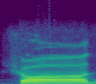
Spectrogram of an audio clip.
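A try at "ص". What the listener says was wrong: সদ হবে হচ্ছে সিন থেকে, সদ হবে সিন থেকে, সদ। একই উচ্চারণ হবে, খালি জাস্ট মোটা হবে। সদ। হচ্ছে শিন। না ওইটা থেকে না, তার আগেরটা,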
